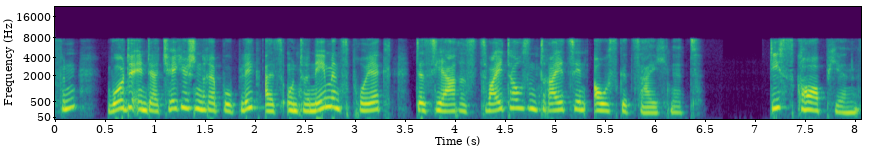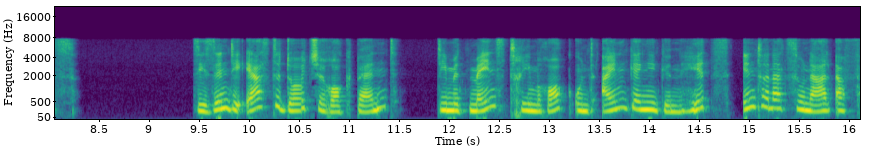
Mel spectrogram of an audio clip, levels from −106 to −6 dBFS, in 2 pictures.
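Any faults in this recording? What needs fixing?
Brief smears, where the sound wobbles for a moment before settling, occur at 2.02–2.06, 3.30–3.35, 6.27–6.31, 11.26–11.29 and 15.25–15.29 s. These are short concealed packet losses. Each time, roughly 20 ms of audio (40 ms at 3.30 s) arrived too late to decode. The receiver papered over the gap by extending the preceding sound for about 20 to 33 ms, then crossfaded back into the real signal. A larger jitter buffer or forward error correction on the link would prevent these.

At 10.45–10.54 s the sound turns into a held, fading tail and then picks up slightly further on. This is a burst of packet loss. About 60 ms of consecutive audio never arrived, so the receiver stretched the last sound for roughly 61 ms while lowering its level, and the missing stretch is simply gone. The band limit at 8 kHz comes from the G.722 call path, not from these dropouts. 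Fixing the network congestion or adding redundancy such as packet duplication or FEC would prevent bursts like this.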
